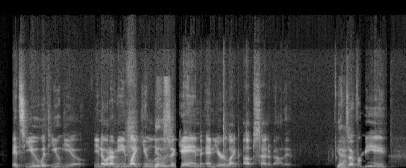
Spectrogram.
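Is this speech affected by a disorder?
No.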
